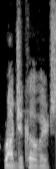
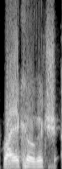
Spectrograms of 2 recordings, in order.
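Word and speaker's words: Rajaković: very upset that I was mispronouncing his name as Rajakovic. So thank you for getting upset with me and correcting me. Rajakovic, Darko Rajakovic.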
